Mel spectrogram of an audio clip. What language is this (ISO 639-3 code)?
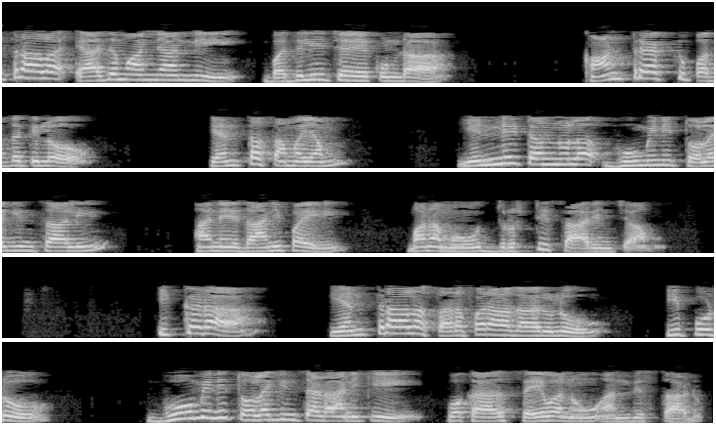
tel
